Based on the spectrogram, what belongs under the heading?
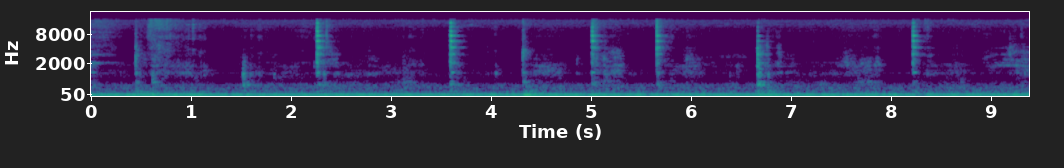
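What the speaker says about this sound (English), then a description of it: "Go ahead and give these a little stir." A utensil stirs scrambled eggs in a pan with light, irregular clinks and scrapes spread across the stretch, quiet and close over a low steady hum, with no talking.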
